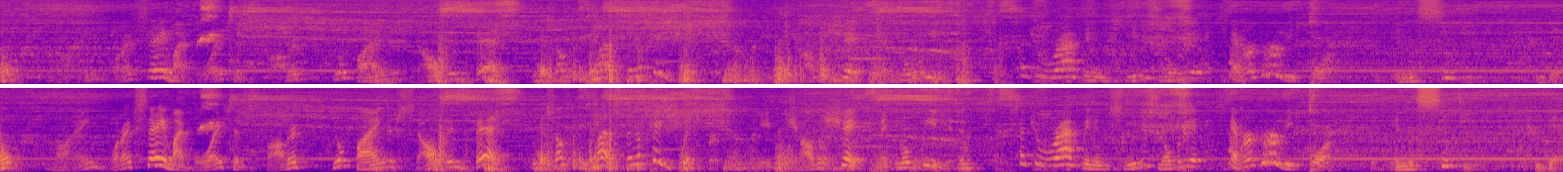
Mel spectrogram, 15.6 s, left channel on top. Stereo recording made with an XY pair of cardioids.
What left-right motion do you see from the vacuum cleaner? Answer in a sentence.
In this clip you hear the vacuum cleaner move to the right.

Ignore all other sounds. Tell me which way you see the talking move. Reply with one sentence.
You can hear the talking stay in one place.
